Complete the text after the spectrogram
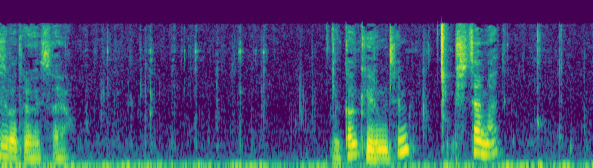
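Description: A young woman speaks softly and playfully close to a microphone.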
